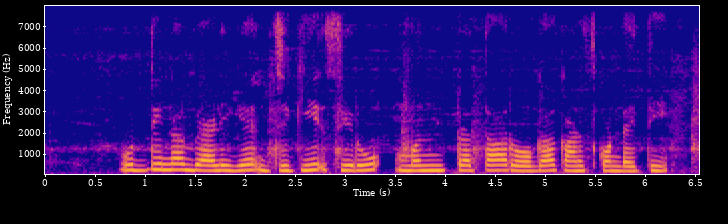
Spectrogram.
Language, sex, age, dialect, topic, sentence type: Kannada, female, 25-30, Dharwad Kannada, agriculture, statement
